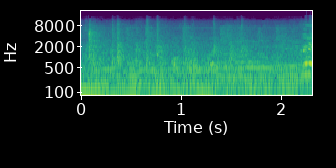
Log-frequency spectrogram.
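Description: Background music, with a steady low hum beneath it.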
